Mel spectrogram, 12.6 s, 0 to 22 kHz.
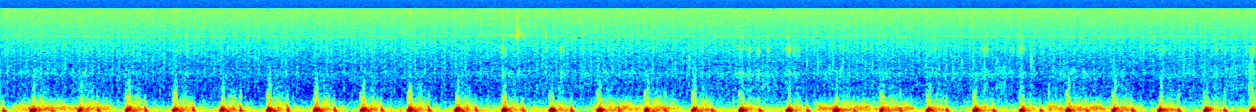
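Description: Steady, regular lub-dub heartbeats at about 64 a minute, dull and low-pitched with firm stethoscope pressure at the apex.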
